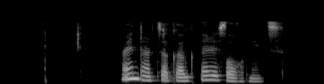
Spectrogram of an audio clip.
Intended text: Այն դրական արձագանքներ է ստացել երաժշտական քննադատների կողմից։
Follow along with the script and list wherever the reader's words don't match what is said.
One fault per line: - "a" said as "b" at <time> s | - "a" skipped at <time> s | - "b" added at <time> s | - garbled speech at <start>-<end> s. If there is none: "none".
- "դրական" skipped at 1.4 s
- "ստացել երաժշտական քննադատների" skipped at 2.2 s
